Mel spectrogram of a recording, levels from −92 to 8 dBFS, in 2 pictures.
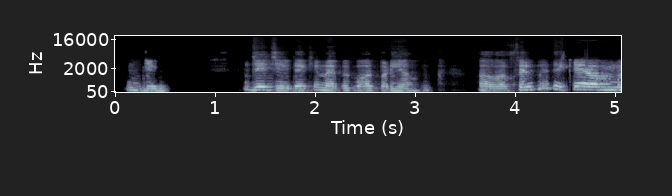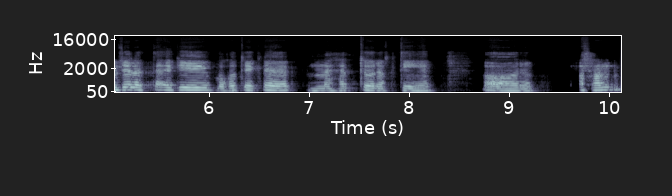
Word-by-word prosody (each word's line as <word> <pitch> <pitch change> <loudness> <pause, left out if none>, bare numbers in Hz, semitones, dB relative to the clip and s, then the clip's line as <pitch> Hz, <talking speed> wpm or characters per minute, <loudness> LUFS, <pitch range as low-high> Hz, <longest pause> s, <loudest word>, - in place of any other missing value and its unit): जी। 145 -5 -1 0.9
जी, 200 +2 +6
जी, 155 -6 -2
देखिए 150 +5 -1
मैं 155 -3 +2
भी 155 - -5
बहुत 150 0 -3
बढ़िया 135 -1 -2
हूँ। 135 +4 -12 0.5
अ, 140 -2 -1
फ़िल्में 195 -5 0
देखिए 220 -1 +1
अम, 200 0 +4
मुझे 185 0 +2
लगता 180 -2 +1
है 175 - +2
कि 170 0 +5
बहुत 155 +4 -3
एक 160 0 +1 0.6
महत्व 150 +3 -2
रखती 135 +1 -3
हैं 130 +2 -5 0.6
और 125 -1 0 0.6
हम 165 +2 +2
150 Hz, 140 wpm, -25 LUFS, 140-170 Hz, 0.9 s, जी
